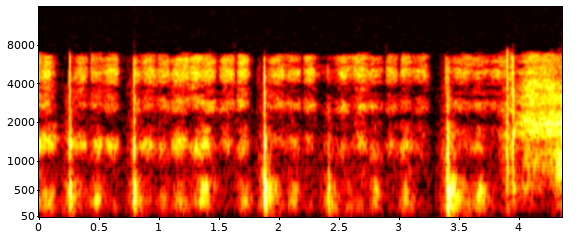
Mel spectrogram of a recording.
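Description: A pen writing out a definition by hand: steady scratching strokes with sharp taps as the pen touches down, close and quiet, without speech.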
